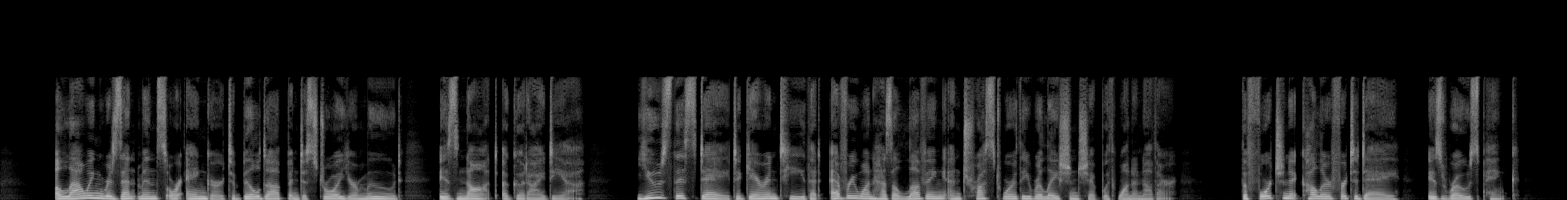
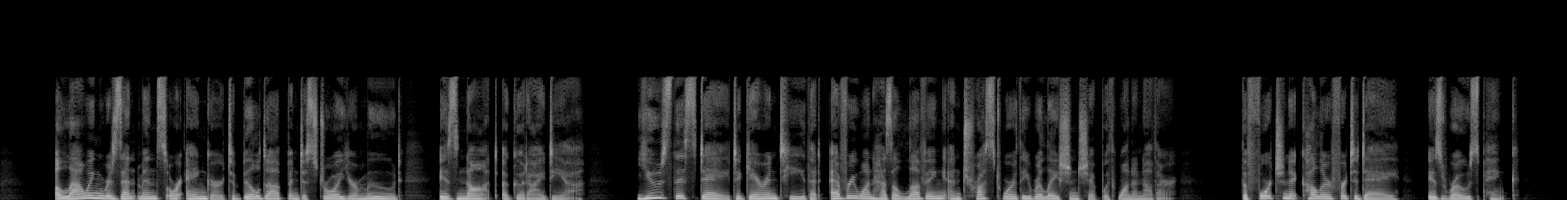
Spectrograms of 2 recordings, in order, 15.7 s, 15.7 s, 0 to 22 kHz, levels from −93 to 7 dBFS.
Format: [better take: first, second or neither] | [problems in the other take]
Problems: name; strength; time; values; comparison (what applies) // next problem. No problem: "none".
neither | none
